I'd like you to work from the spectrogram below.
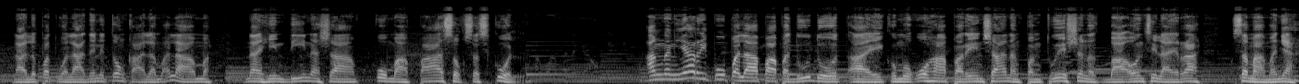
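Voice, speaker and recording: A man's voice: mid-range voice, lightly acted. A man performing an earnest young student's story as scripted radio drama narration, polite and confiding. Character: earnest, worried young student friend telling their story.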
